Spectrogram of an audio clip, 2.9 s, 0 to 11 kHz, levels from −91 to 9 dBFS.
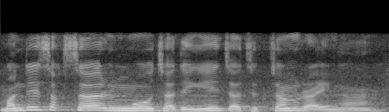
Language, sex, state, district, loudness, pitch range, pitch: Garo, male, Meghalaya, South Garo Hills, -14 LUFS, 145-205 Hz, 190 Hz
